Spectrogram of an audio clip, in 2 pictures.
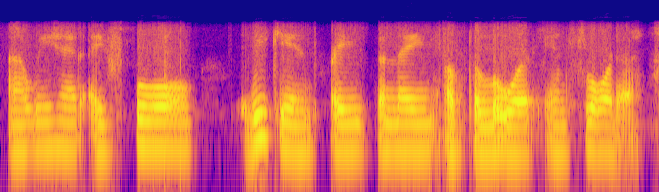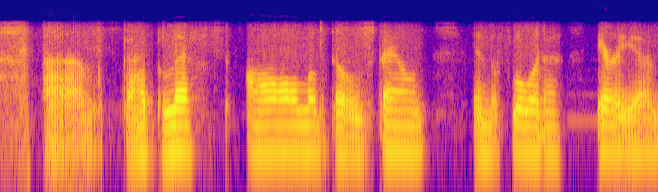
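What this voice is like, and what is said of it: Slightly strained voice. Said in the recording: “my voice is a little strain this morning”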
